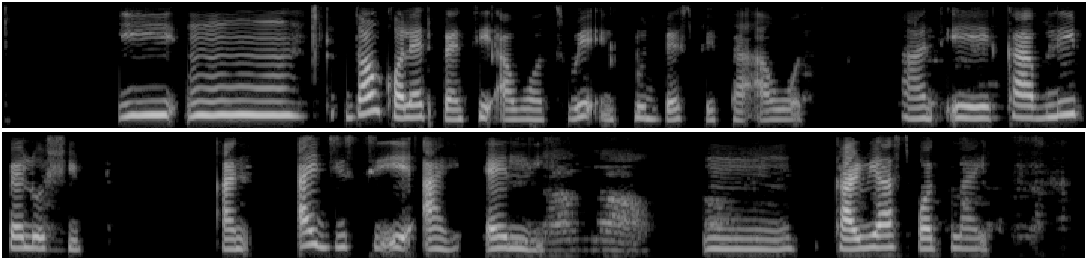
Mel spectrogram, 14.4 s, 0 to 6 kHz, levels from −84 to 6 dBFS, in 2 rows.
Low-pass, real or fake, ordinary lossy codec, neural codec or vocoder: 5.4 kHz; real; none; none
